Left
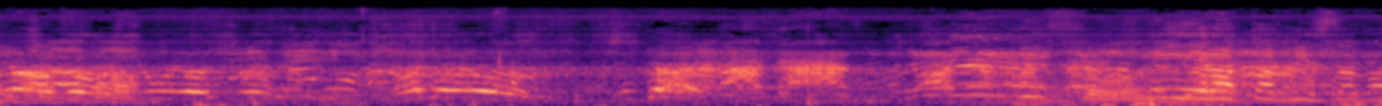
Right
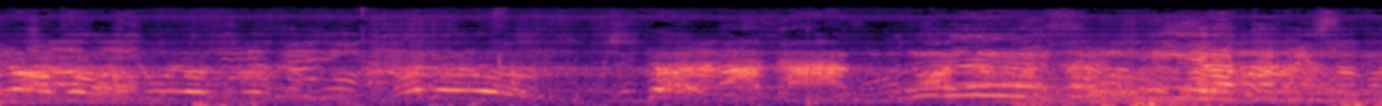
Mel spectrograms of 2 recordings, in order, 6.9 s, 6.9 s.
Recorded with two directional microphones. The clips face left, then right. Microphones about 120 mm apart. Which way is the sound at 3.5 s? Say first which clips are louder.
Even; centre (ahead or behind).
